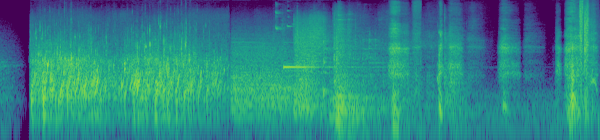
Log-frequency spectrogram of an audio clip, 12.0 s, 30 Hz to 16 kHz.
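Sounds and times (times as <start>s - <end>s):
liquid bubbling and gurgling in tank: 0.6s - 4.6s.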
